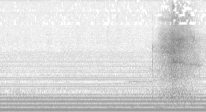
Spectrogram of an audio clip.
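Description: Steady electrical mains hum in the recording, a low buzz made of several even tones. A brief soft hiss comes near the end.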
